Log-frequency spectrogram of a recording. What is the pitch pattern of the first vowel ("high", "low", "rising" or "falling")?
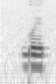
low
